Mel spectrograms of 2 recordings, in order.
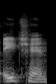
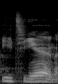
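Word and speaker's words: Etienne: I needed to get Bo Nix, but I got like Travis Achan, which I just realized his name is pronounced Achan, not Etn.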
